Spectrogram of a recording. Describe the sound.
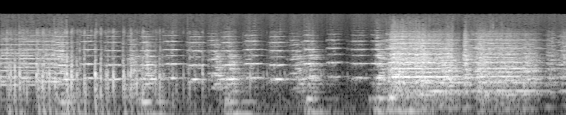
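Horses galloping on a road during a pursuit, a rapid, driving run of hoofbeats that stays loud and steady throughout, briefly dipping midway before surging back.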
